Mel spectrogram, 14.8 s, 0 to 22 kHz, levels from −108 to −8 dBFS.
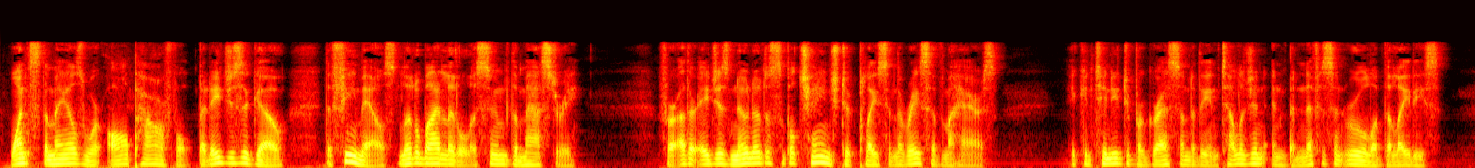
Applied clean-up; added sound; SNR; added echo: none; none; none; none.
